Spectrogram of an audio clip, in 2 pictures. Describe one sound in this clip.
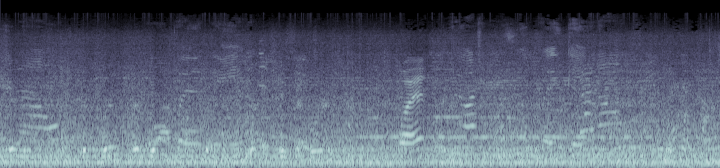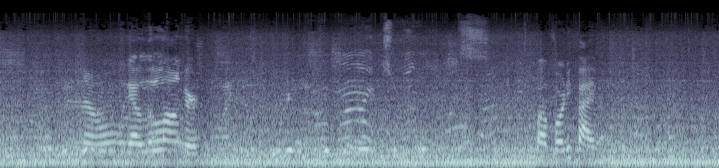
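A young boy talks close by in a high voice.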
